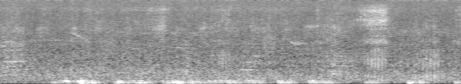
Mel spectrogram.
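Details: A female calico cat, adopted as a kitten from a pet store in Kalihi, purrs with a low, steady, rhythmic rumble pulsing several times a second, with faint room noise.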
